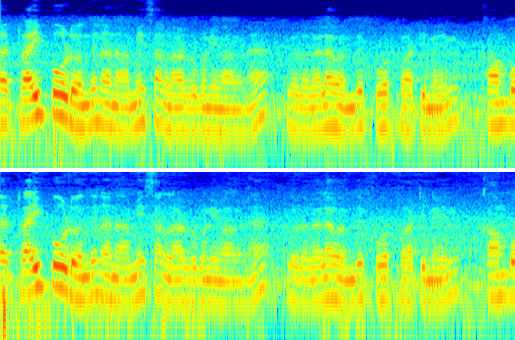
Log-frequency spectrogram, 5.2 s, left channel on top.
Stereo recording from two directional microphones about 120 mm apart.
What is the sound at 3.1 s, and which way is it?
Speech, 10° left (ahead or behind).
